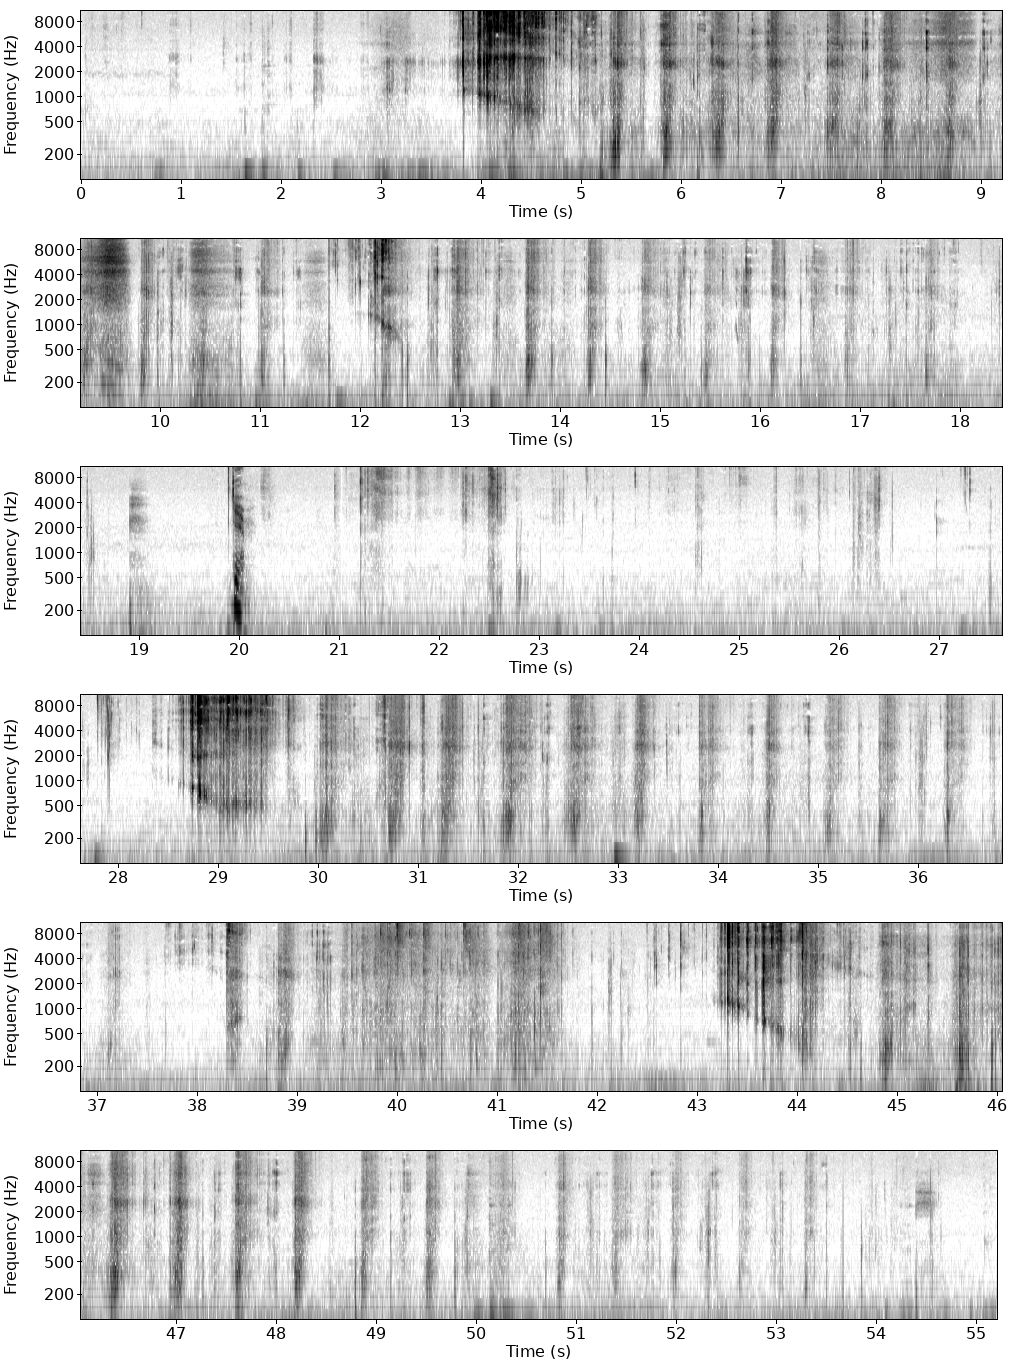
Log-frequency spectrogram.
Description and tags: A person chewing some potato chips. Una persona masticando papitas o botana de papas fritas.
